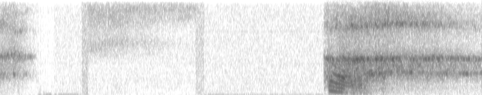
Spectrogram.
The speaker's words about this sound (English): Ah, let's take a deep breath.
